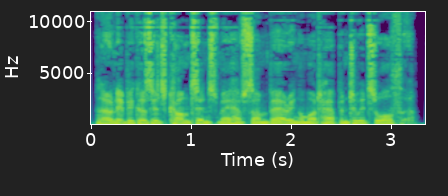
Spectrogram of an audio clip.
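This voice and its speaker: A man voicing a calm, dry-witted male chief inspector who asks measured, probing questions. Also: medium pitch, gravelly, no room sound.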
